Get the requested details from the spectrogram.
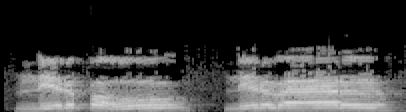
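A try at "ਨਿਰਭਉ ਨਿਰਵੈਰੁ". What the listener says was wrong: ये भी निरभौ वक्रे वक्रे नहीं बोलने पद, ये पद इकट्ठा ही बोलना है। निरभौ निरवैर, कई निरभौ कह जाते हैं, भब्बे हूड़ा ला देंगे हैं, पर भब्बा ऊड़ा बंद मूह वाला है, थले औंकड़ लगी है, इहदा उच्चारण है निरभौ निरवैर।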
